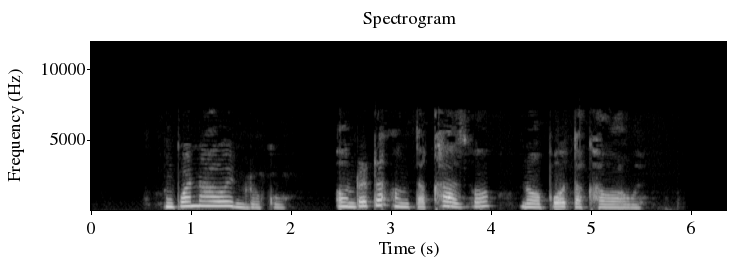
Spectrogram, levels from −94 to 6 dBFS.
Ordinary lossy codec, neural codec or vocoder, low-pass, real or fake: AAC, 32 kbps; codec, 16 kHz, 8 kbps, FunCodec, trained on Chinese and English, 25 frames a second; 7.2 kHz; fake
